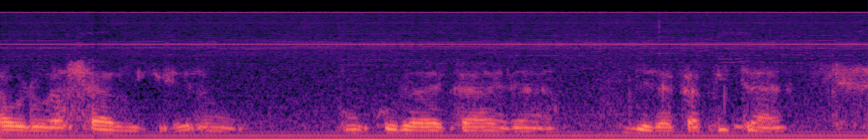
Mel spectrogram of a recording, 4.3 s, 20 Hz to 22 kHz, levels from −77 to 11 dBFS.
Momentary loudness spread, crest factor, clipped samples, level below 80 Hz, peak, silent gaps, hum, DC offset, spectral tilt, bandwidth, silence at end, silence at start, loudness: 8 LU; 16 dB; under 0.1%; -44 dBFS; 0 dBFS; none; 50 Hz at -35 dBFS; 20%; -4.5 dB/octave; 16 kHz; 0 s; 0 s; -18 LUFS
